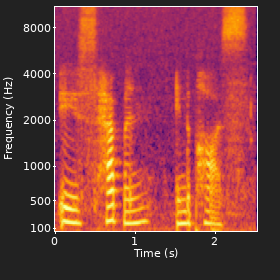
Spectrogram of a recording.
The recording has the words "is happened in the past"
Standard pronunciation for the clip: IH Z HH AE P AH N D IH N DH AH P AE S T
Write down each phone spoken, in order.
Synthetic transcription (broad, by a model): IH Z HH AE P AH N IH N DH AH P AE S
